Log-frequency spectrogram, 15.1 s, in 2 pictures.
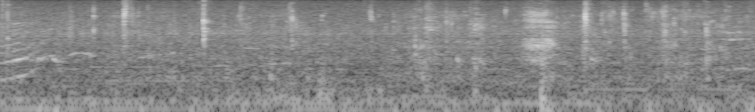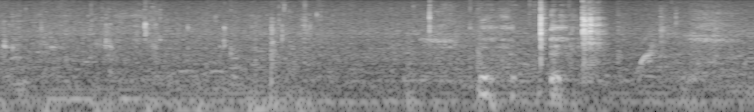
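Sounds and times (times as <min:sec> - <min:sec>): wet chewing and lip-smacking: 0:00.0 - 0:11.0.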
